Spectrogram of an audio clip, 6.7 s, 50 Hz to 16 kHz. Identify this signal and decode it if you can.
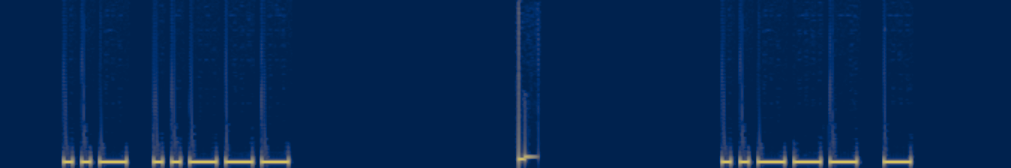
Morse code, heard as a keyed tone, about 20 wpm, 700 Hz. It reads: U2 2T
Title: Single-Letter Single-Number 20wpm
